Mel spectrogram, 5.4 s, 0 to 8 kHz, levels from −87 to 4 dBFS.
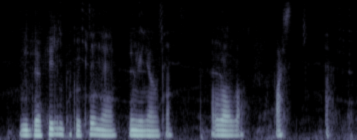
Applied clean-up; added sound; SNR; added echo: neural separator model SepFormer DNS4.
